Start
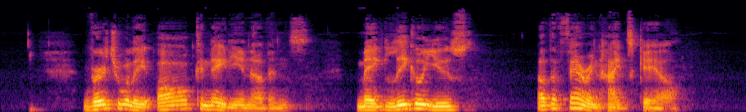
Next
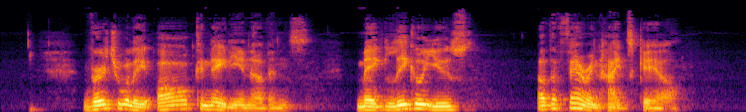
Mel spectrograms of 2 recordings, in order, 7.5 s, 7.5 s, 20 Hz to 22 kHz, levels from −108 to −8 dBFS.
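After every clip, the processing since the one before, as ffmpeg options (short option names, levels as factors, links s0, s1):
-af "equalizer=f=2100:t=o:w=0.48:g=6,volume=1.5"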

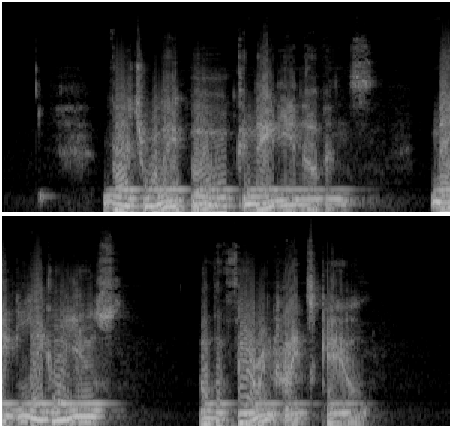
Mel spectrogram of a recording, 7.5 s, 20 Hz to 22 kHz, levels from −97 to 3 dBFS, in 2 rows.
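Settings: -af "aeval=exprs='(tanh(6.31*val(0)+0.35)-tanh(0.35))/6.31':c=same,afreqshift=-450,volume=0.422"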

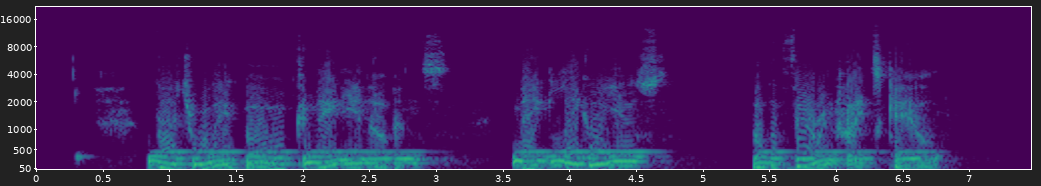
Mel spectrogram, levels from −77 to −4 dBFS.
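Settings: -af "acompressor=threshold=0.0178:ratio=6,volume=1.78"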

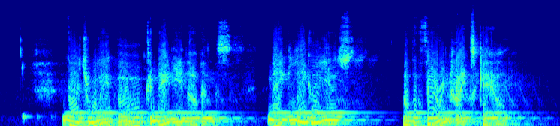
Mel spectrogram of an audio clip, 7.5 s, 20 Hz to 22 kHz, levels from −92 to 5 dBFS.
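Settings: -filter_complex "[0:a]asplit=2[s0][s1];[s1]adelay=187,lowpass=f=1900:p=1,volume=0.2,asplit=2[s2][s3];[s3]adelay=187,lowpass=f=1900:p=1,volume=0.42,asplit=2[s4][s5];[s5]adelay=187,lowpass=f=1900:p=1,volume=0.42,asplit=2[s6][s7];[s7]adelay=187,lowpass=f=1900:p=1,volume=0.42[s8];[s0][s2][s4][s6][s8]amix=inputs=5:normalize=0,volume=0.75"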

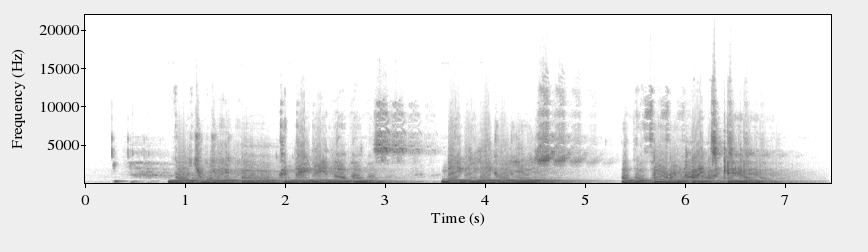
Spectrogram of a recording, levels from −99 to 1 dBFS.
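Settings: -filter_complex "[0:a]afreqshift=-54,asplit=5[s0][s1][s2][s3][s4];[s1]adelay=161,afreqshift=-92,volume=0.422[s5];[s2]adelay=322,afreqshift=-184,volume=0.126[s6];[s3]adelay=483,afreqshift=-276,volume=0.038[s7];[s4]adelay=644,afreqshift=-368,volume=0.0114[s8];[s0][s5][s6][s7][s8]amix=inputs=5:normalize=0,volume=0.891"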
